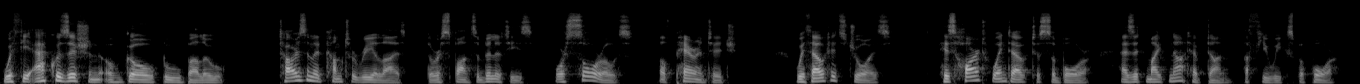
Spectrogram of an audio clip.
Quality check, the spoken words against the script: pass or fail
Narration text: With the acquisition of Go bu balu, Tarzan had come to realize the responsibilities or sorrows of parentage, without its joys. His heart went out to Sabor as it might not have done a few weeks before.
pass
